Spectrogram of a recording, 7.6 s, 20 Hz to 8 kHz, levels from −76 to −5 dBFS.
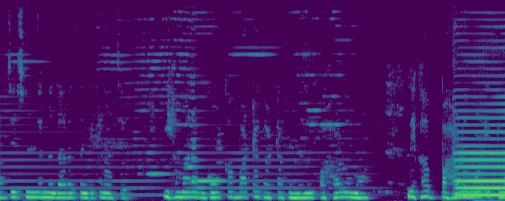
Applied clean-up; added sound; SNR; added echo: classical method log-MMSE.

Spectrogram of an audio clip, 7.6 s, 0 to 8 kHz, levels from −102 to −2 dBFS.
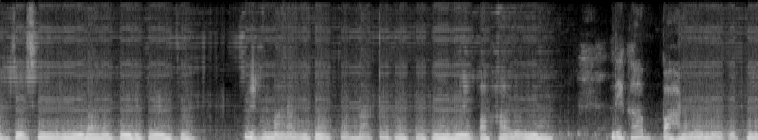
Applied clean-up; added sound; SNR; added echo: neural separator model SepFormer DNS4.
